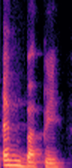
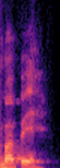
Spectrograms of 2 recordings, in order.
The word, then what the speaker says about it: Mbappé: Il y a énormément de Français qui vous appellent Kylian Mbappé. Est-ce que c'est comme ça qu'il faut prononcer? Non, non, mais voilà. bon, j'aurais beaucoup de travail si je devais corriger tout le monde. C'est Kylian Mbappé.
